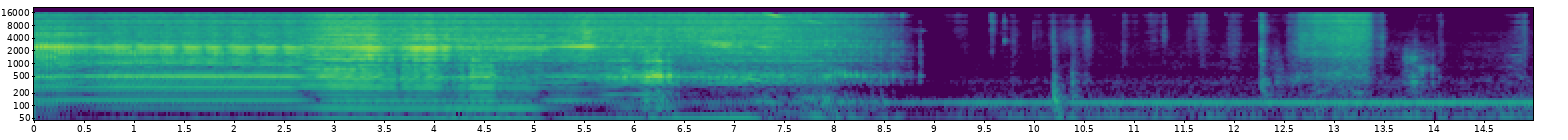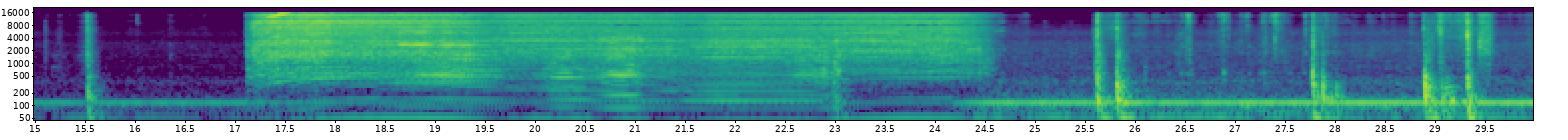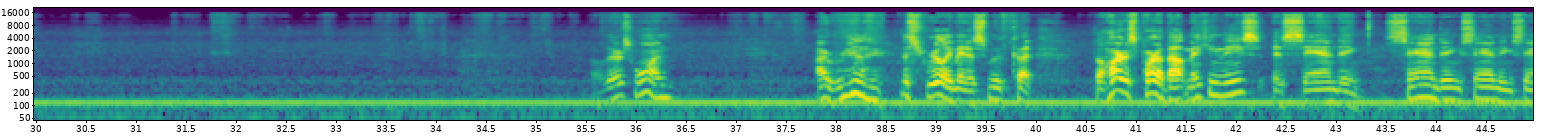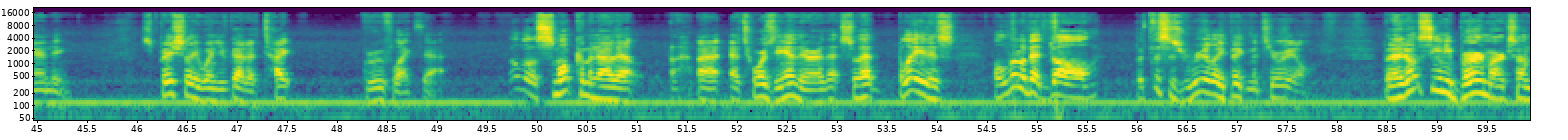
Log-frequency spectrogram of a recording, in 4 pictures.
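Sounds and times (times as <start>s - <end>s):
jigsaw cutting wood: 0.0s - 8.9s, 17.1s - 24.7s.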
